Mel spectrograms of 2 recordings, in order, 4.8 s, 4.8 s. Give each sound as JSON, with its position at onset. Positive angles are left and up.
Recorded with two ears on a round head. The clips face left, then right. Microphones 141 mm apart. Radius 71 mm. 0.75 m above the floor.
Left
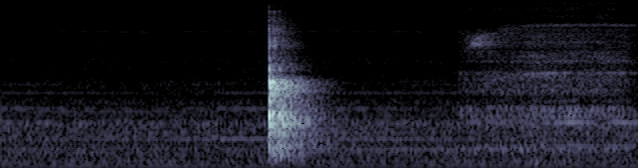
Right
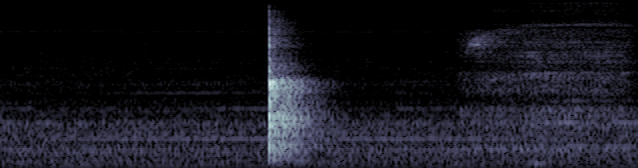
{"t": 2.0, "sound": "a clap", "side_deg": -50, "distance_m": 1.6}
{"t": 3.4, "sound": "a blender", "side_deg": -50, "distance_m": 6.0}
